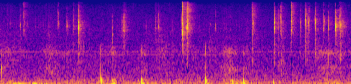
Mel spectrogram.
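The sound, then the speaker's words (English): Typing on a computer keyboard: quiet, irregular clicks and taps run throughout, with several sharper, louder keystrokes standing out, and no talking. “Let's take Dan Morris's here, and I'm going to type it in over here just to give you an example.”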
